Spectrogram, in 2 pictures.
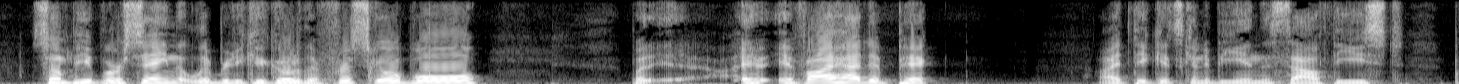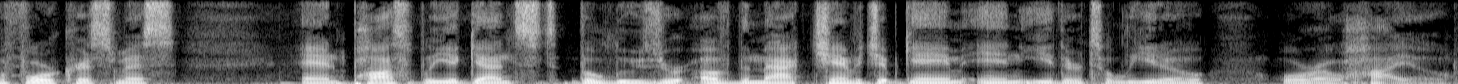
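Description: A man with an American accent speaks at a moderate pace in a plain, everyday voice, his fairly high pitch moving with ordinary variation. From Georgia, US South. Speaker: sports podcast co-host. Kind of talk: casual sports talk.

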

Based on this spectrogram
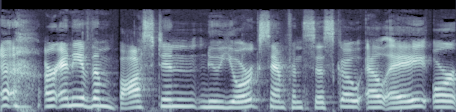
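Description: Bright, sharp speech in a Canadian accent, fairly slow, with ordinary pitch variation. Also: woman. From Quebec, Montreal. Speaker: improviser and actor. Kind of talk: comedic casual chat.

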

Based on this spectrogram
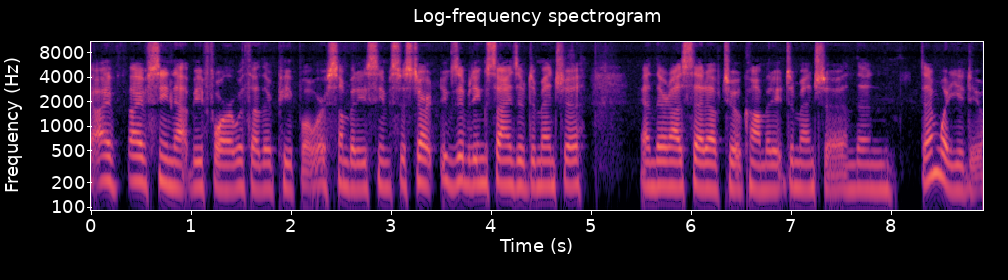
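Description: A woman with an unremarkable speaking voice talks fairly quickly at a fairly low pitch. Her intonation is fairly even, and the background is quiet. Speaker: podcast host and retirement coach. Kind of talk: interview, conversational.

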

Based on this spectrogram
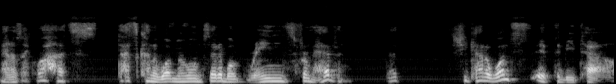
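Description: This man speaks with a Canadian accent in a dark, mellow, somewhat breathy voice. His pitch swings very widely. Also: fairly high pitch for a man, moderate pace. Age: 30s. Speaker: metal fan club member. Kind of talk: casual chat. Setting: video call.

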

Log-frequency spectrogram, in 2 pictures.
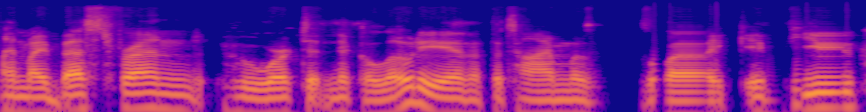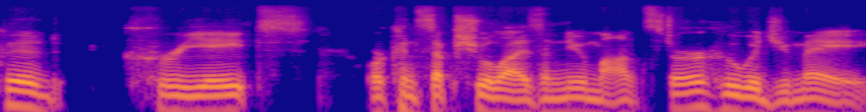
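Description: A man with a normal speaking voice talks at a fairly low pitch and moderate pace, with ordinary pitch variation. The sound is dry and close with no echo, over a quiet background. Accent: American. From US Midwest, Cleveland area, Ohio. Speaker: drag queen. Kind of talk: casual chat.

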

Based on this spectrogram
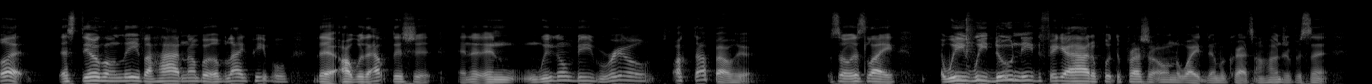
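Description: Over music in the background, a man talks at a moderate pace with a fairly high pitch and very wide pitch swings. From Chicago, US. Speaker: podcast guest. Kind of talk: casual chat.

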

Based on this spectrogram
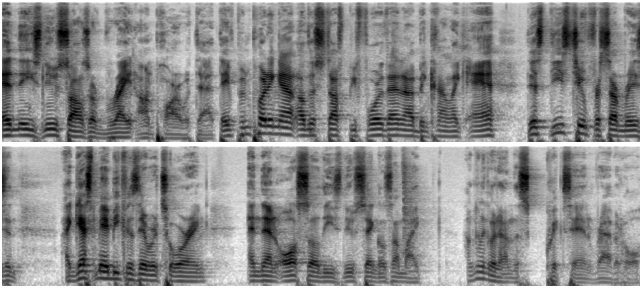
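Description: A man's fairly low voice with vocal fry and very wide pitch swings, at a fairly quick pace, in a very clean recording with a silent background. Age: 50s. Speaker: podcast co-host and musician. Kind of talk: casual chat. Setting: studio.

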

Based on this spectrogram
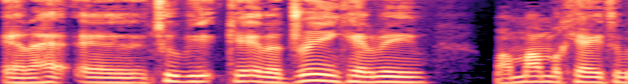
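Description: A man with a fairly high pitch speaks at a fairly quick pace in a fairly even intonation, in a very clean recording with a silent background. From Milwaukee, Wisconsin. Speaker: music executive and liquor entrepreneur. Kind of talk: casual interview.

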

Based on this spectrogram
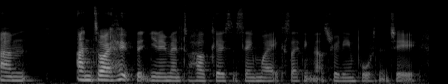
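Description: A woman with an English accent speaks in a fairly low voice with a bright, sharp tone and vocal fry. Her intonation is monotone and flat, while her loudness swings widely. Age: 20s. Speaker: cancer survivor. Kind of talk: interview.

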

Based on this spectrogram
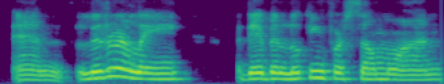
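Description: A woman with an American accent uses a normal speaking voice at a medium pitch and a fairly slow pace. Her pitch varies in an ordinary way against a quiet background. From India (Chennai) then Oklahoma. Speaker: web marketing business owner. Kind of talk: speech to networking group.

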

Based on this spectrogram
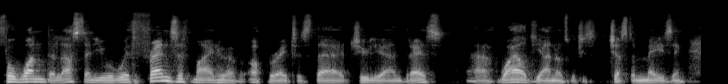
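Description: A man's unremarkable speaking voice, fairly low in pitch, with ordinary pitch variation against a quiet background. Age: 40s. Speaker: podcast host, journalist and hotelier. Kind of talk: casual interview chat.

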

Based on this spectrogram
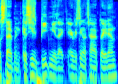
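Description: A man with an American accent and vocal fry on a very clean recording with a silent background. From California, San Jose Bay Area. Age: 40s. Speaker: former IT service desk manager. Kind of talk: casual chat.

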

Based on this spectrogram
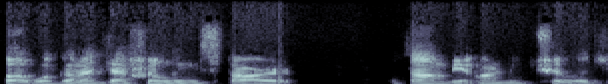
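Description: This man's voice sits fairly low and is somewhat breathy, delivered at a moderate pace in a flat, monotone intonation. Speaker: co-host. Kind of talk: casual chat.

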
